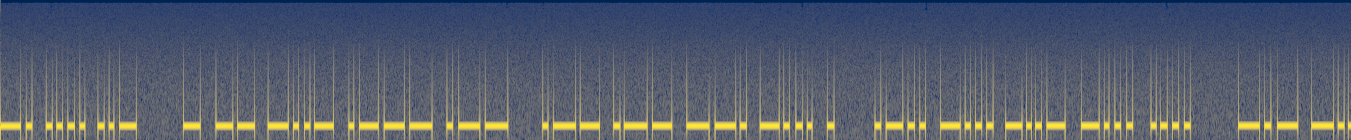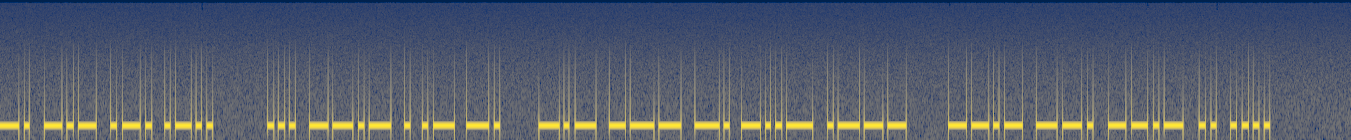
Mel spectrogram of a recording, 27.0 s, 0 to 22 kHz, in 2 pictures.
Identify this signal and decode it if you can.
Morse code, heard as a keyed tone, hand-sent with a straight key, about 22 wpm, 420 Hz. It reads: … TMXJW WWGBE LBXBH KCKRL SQEAN KONXJ QGQIH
